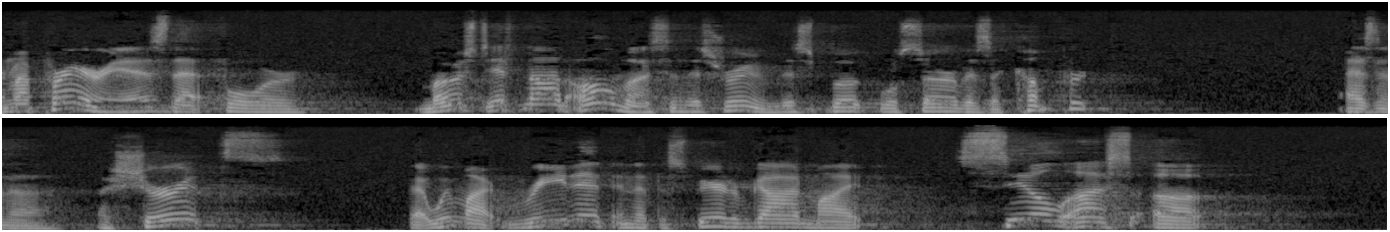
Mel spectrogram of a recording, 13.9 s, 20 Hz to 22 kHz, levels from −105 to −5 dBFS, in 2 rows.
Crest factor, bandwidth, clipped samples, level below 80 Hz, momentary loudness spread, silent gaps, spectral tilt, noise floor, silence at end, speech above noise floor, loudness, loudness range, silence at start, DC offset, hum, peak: 22 dB; 16.5 kHz; under 0.1%; -78 dBFS; 9 LU; none; -3.5 dB/octave; -73 dBFS; 0.55 s; 27 dB; -45 LUFS; 5 LU; 0 s; under 0.1%; none; -26 dBFS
